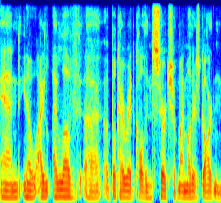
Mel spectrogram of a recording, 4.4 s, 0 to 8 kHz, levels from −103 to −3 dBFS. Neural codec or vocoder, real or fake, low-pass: none; real; 7.2 kHz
